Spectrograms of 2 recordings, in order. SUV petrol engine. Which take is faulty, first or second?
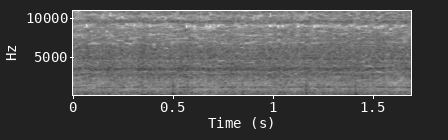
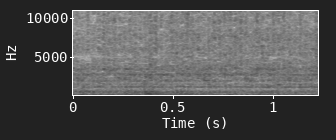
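first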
